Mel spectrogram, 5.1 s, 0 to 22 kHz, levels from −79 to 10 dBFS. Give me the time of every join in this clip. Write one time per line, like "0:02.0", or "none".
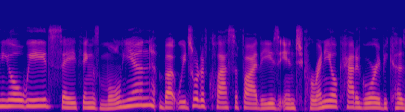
0:01.2
0:02.4
0:03.8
